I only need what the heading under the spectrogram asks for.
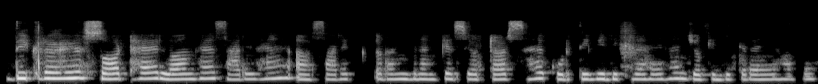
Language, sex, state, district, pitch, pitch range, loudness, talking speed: Hindi, female, Bihar, Muzaffarpur, 245 Hz, 235-265 Hz, -17 LUFS, 185 wpm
